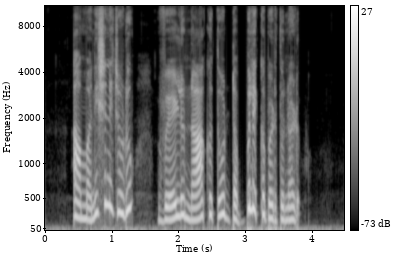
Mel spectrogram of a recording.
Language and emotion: Telugu, disgusted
